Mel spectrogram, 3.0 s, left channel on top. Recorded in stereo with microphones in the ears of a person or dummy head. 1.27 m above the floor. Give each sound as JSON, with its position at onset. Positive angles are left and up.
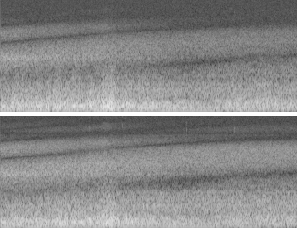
{"t": 0.0, "sound": "a vehicle", "side_deg": -10}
